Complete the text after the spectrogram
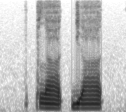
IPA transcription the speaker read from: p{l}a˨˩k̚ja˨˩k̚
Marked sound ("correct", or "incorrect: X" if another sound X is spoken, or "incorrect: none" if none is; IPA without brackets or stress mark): correct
